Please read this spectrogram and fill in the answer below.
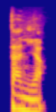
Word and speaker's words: Tonia: Même si ça s'écrit Tonia, ça se prononce en fait Tania.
